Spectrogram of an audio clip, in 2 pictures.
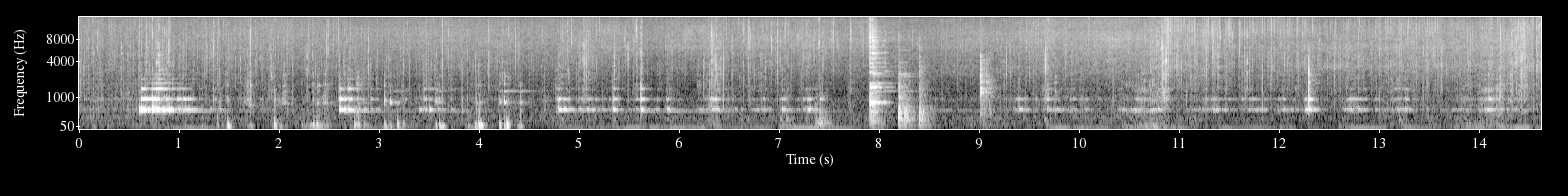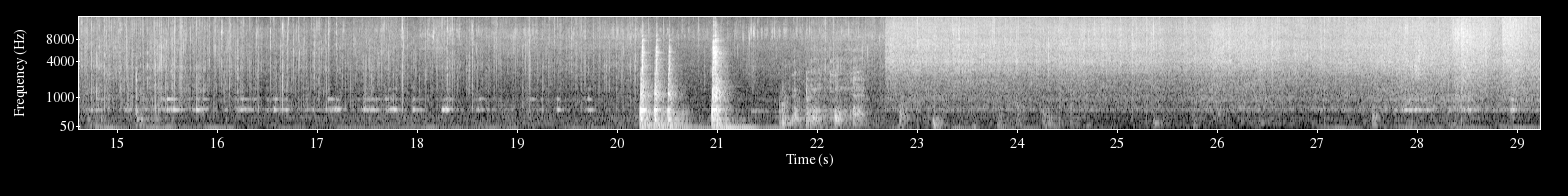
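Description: Sliced onion and bell pepper frying in oil in a steel wok, sizzling, while a silicone spatula stirs and scrapes against the pan. A few loud knocks come near the middle, then the sizzle grows louder after the bell pepper pieces go in.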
